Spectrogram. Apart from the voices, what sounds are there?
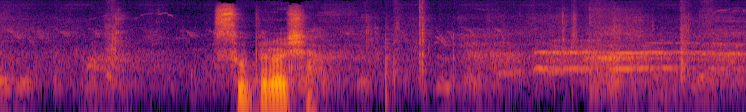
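fighting chickens clucking and crowing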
